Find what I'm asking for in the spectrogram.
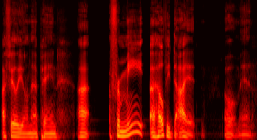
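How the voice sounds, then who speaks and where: A man's voice: fairly low pitch, very animated, a little slow, no room sound. A man co-hosting a casual group podcast, enthusiastic and full of slang. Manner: enthusiastic, slangy, calls people dude. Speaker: podcast co-host.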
